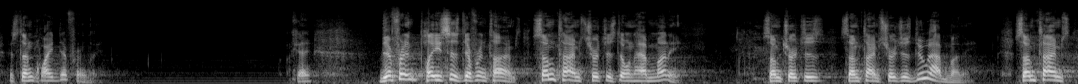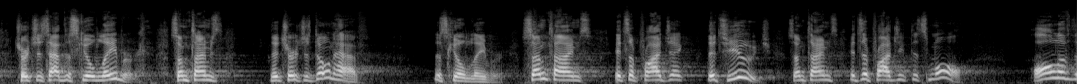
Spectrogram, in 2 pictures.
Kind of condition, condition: setting, large echoing room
